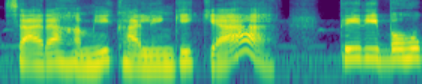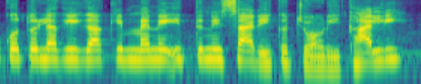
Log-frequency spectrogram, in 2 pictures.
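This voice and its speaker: A gossipy neighbor woman in a cartoon story, voiced by a woman in a high register. She teases her friend freely and chatters about food. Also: animated, moderate pace, a bit bright. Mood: teasing. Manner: teasing, gossipy. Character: chatty greedy middle-aged woman neighbor.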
